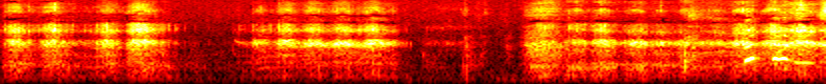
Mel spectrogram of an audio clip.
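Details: Honking, wheezy, foghorn-like laughter with whistling breath sounds from a sick woman with bronchitis and phlegm clogging her throat and lungs, triggered when made to laugh.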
